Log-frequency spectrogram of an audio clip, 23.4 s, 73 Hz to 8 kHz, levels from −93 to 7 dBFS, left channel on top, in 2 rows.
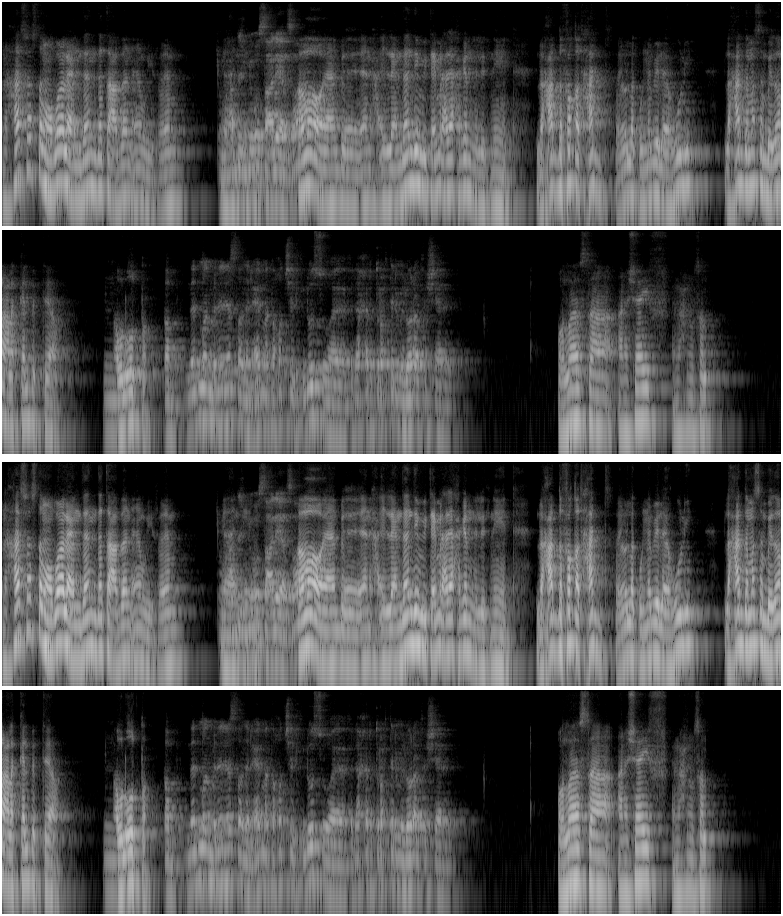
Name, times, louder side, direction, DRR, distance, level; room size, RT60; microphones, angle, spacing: voice 1, 0.0-2.7 3.3-3.9 4.4-7.7 8.0-10.4 10.8-12.6 13.4-13.9 20.0-22.2, right 5 dB, 85° right, 0.5 m, -27 dB
voice 2, 3.2-4.5 13.2-13.4 14.1-18.4, equal, 15° right, 1.8 m, -35 dB
8.9 x 8.7 x 6.1 m
head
